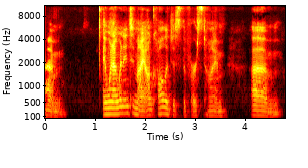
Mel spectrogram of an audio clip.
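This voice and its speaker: Speaking at a fairly slow pace, a woman uses a very deep, low pitch with vocal fry and lively intonation. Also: very clean recording, silent background. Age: 60s. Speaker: yoga teacher. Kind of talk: interview.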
